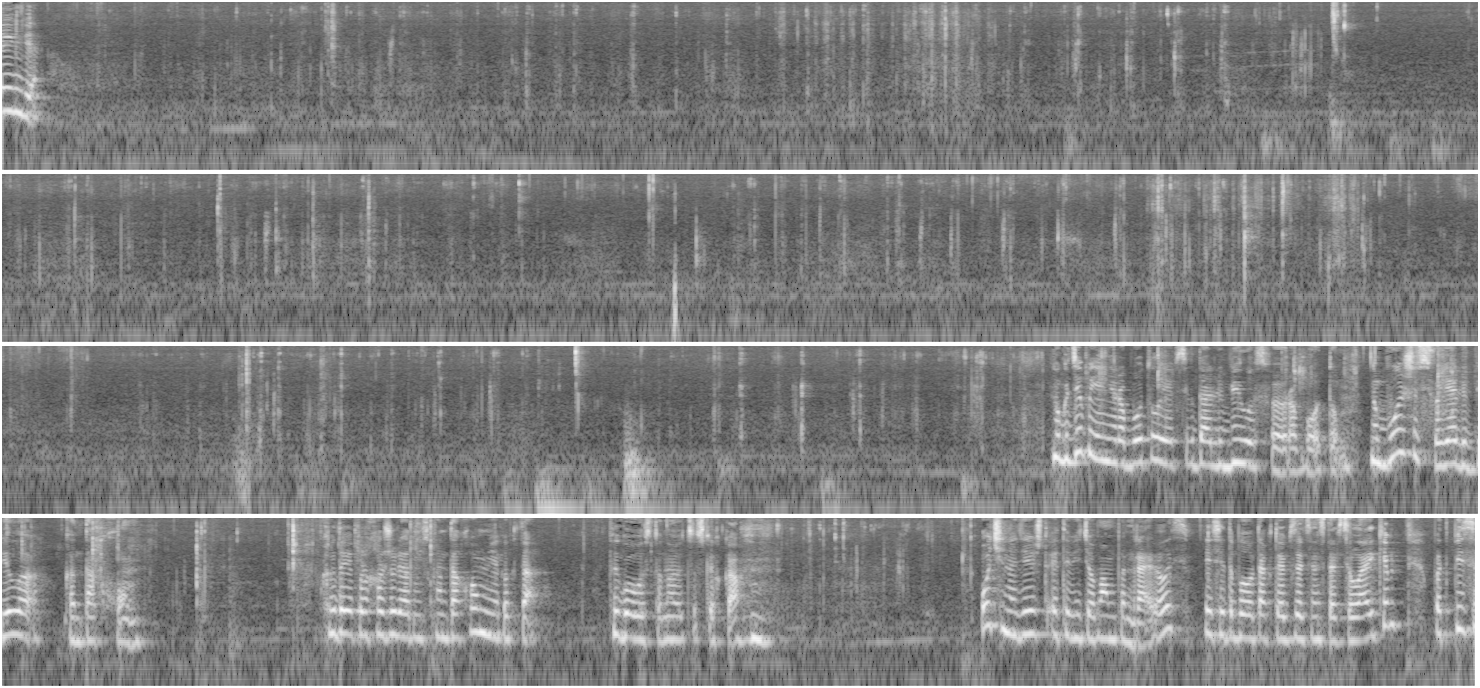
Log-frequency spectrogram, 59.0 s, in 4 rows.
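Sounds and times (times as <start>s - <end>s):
chewing and biting meat: 0.7s - 13.9s, 14.5s - 54.1s.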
